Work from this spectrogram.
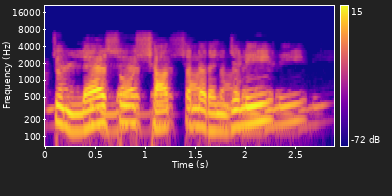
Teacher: ਝੁਲੈ ਪਾਠ ਇਹ ਕੱਸ ਕੇ ਹੈ ਅਧਿਕ ਲਾ ਕੇ ਉਚਾਰਨ ਕਰਨਾ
